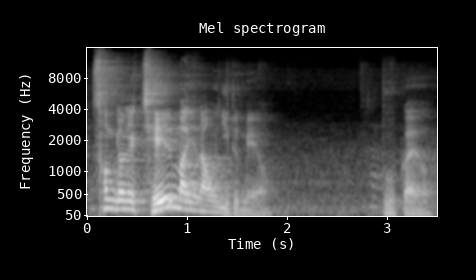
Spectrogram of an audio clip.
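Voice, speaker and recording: A man's voice: medium pitch, wildly swooping pitch, brisk, a little mellow, roomy sound. A man pastor preaching a sermon in a church, chuckling now and then and acting out quoted lines. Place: church sanctuary.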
